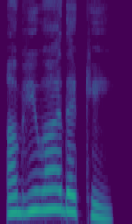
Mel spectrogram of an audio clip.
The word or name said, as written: ಅಭಿವಾದಕಿ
